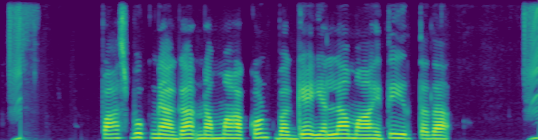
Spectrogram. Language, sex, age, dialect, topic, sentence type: Kannada, female, 41-45, Northeastern, banking, statement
